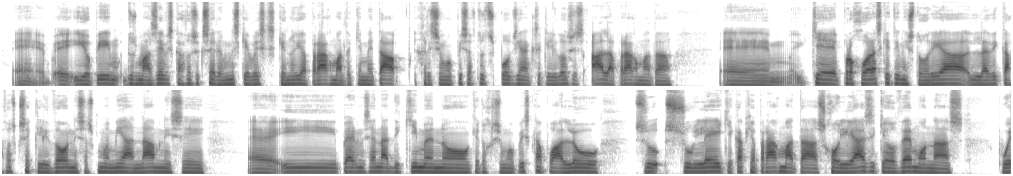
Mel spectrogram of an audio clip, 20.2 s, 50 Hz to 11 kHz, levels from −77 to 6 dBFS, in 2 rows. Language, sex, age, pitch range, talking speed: Greek, male, 20-39, 105-125 Hz, 155 wpm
